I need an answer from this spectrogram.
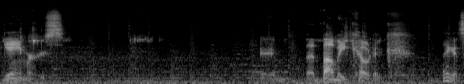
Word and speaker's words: Kotick: gaming and he doesn't like gamers but Bobby Kotick that's how you pronounce it you know the head of Activision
